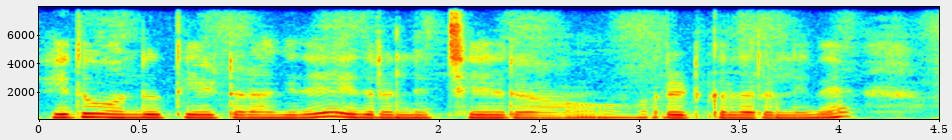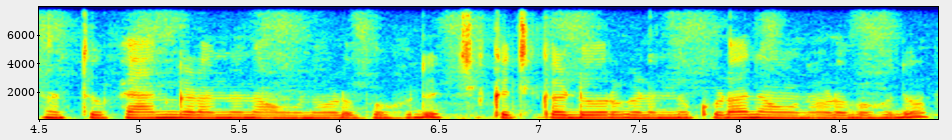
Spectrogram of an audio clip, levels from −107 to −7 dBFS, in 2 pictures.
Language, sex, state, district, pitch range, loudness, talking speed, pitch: Kannada, female, Karnataka, Mysore, 195-215 Hz, -20 LUFS, 140 wpm, 200 Hz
